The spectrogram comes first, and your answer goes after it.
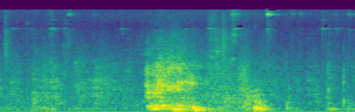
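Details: Play fight between Monty the Golden Retriever and Eric the Labrador: one loud rumbling growl of about a second, then a shorter grunting snarl, over quiet background hiss.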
